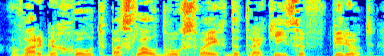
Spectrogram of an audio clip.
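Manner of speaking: plain reading voice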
